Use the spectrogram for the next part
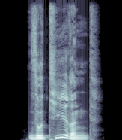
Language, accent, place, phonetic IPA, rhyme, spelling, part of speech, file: German, Germany, Berlin, [zoˈtiːʁənt], -iːʁənt, sautierend, verb, De-sautierend.ogg
- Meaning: present participle of sautieren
